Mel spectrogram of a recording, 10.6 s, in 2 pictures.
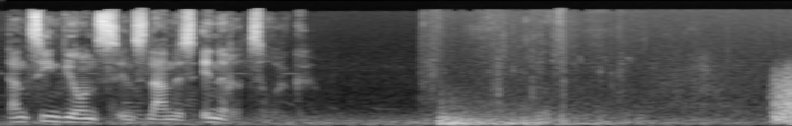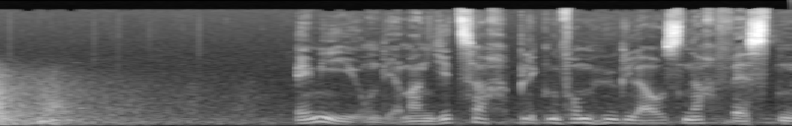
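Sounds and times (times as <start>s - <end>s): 
speech: 0.1s - 2.1s, 7.3s - 10.5s
heavy booming explosions: 2.8s - 8.3s.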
